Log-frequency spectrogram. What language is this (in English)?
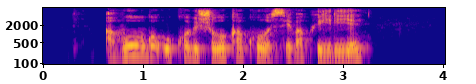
Kinyarwanda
